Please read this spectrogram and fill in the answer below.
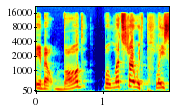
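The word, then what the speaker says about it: ض: He writes instead that bod is pronounced, quote, between the first part of the side of the tongue and the adjacent molars.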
